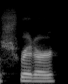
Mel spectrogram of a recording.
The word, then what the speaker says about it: Tschritter: In German they say uh and in the US people say shritter, but it's hard. It's really hard to pronounce. So I just tell people shritter and that's that's all it is.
